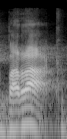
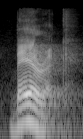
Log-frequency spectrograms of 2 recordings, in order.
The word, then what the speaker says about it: Barak: Some people will say Barak, but it's actually it's a different pronunciation. Barak.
